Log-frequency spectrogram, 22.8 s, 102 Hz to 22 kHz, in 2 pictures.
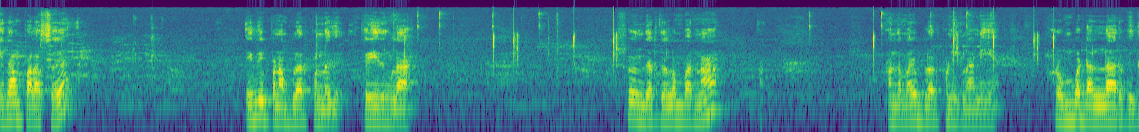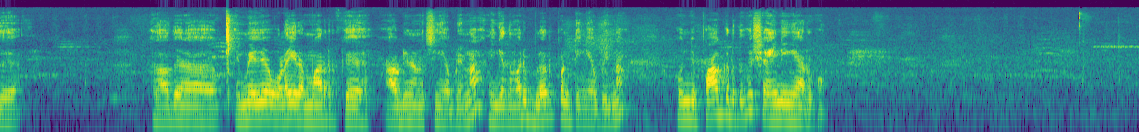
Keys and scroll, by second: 0.0 ctrl+z, 2.5 ctrl+z, 4.1 ctrl+z, 4.8 space.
